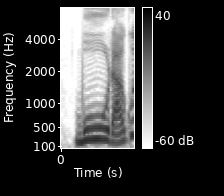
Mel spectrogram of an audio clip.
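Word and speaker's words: mho: 모는 모라고 읽습니다.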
